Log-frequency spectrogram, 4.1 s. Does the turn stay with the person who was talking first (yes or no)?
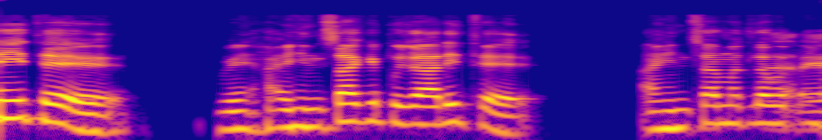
yes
